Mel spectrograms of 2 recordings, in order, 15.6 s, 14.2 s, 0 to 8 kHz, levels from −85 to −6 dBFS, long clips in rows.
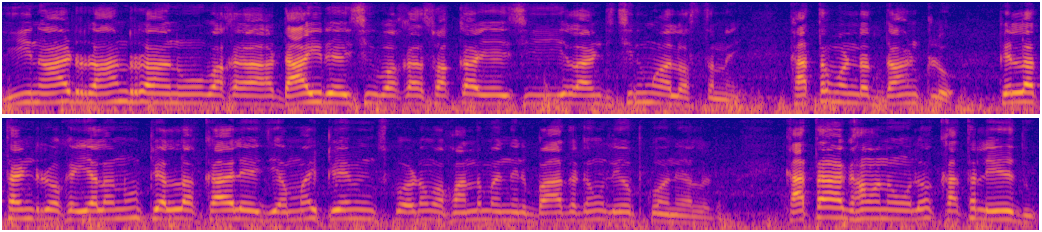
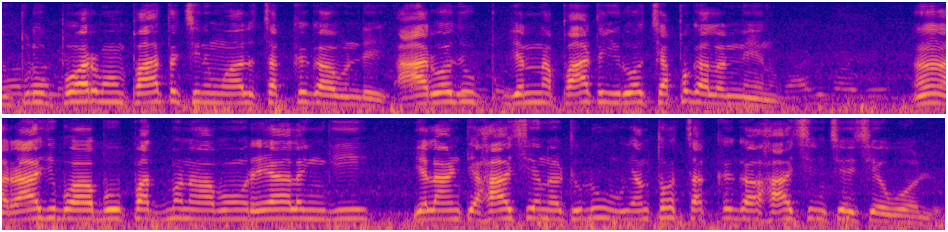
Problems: none marked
